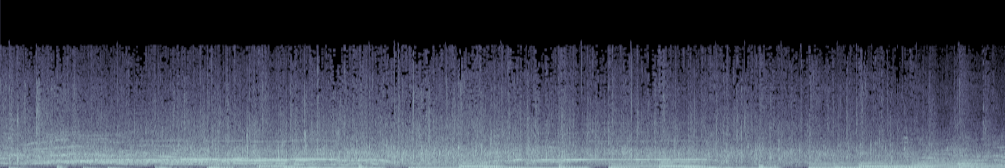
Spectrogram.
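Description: An audience applauds loudly and steadily for the whole stretch, a dense wash of clapping with a few whoops and cheers rising over it and low sustained tones underneath.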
